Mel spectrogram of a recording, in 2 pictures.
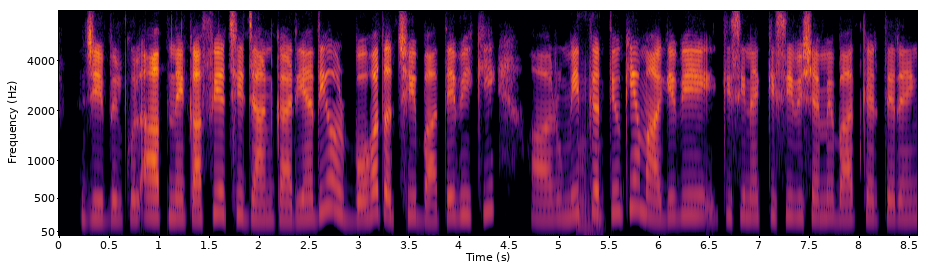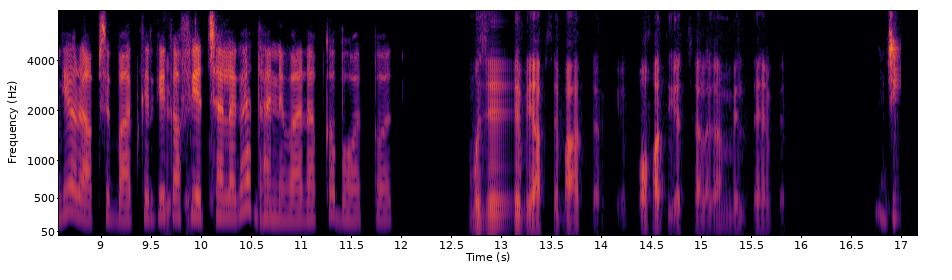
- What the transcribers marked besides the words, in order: distorted speech
- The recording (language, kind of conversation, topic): Hindi, unstructured, त्योहारों का हमारे जीवन में क्या महत्व है?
